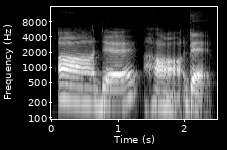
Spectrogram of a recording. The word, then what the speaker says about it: ADHD: We read it in Czech. Ah de ha de.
